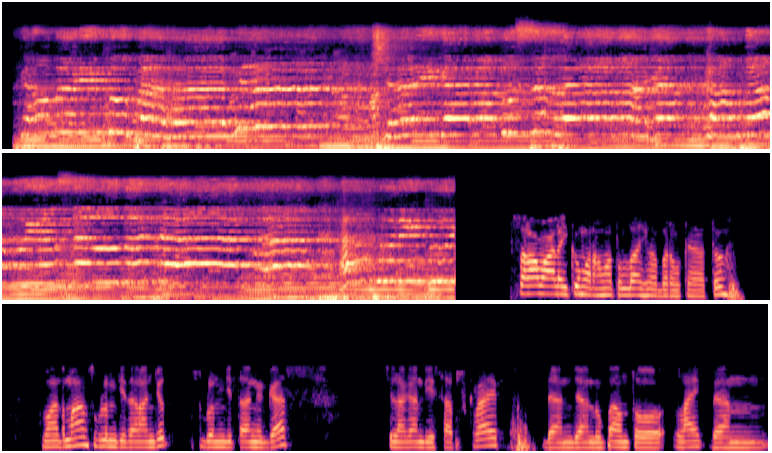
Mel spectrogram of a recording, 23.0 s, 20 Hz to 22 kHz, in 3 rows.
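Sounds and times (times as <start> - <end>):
backing music: 0.1 - 12.2
girl singing into microphone: 0.1 - 12.2.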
